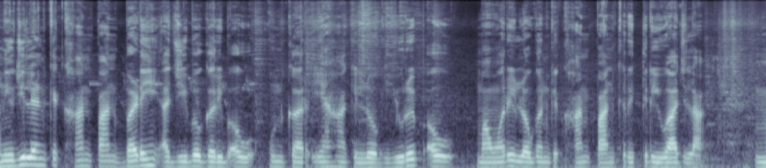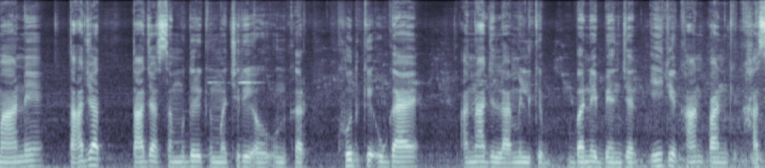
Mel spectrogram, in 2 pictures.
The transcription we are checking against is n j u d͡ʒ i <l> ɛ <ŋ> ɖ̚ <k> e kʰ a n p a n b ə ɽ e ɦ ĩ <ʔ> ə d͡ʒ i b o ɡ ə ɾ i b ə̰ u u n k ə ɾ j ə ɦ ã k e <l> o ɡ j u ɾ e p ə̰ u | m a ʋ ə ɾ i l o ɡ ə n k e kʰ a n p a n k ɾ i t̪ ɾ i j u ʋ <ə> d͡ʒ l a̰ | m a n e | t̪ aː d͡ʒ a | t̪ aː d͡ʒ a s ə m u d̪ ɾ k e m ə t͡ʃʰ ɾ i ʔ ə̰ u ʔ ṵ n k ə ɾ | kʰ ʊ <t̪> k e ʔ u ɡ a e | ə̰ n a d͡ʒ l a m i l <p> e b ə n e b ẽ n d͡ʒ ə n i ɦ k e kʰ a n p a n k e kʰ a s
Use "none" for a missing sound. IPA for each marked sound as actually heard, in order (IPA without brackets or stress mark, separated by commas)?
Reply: l, ɳ, k, ʔ, l, a, d̪, k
